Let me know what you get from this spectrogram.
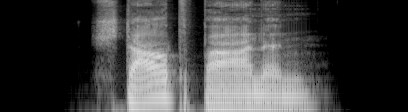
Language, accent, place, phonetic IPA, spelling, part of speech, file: German, Germany, Berlin, [ˈʃtaʁtbaːnən], Startbahnen, noun, De-Startbahnen.ogg
- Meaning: plural of Startbahn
